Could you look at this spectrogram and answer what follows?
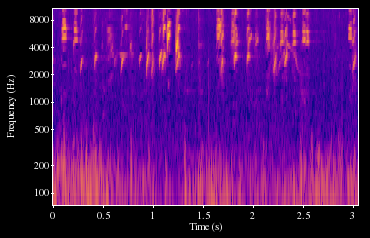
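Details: European goldfinch song used to train pet goldfinches: rapid, liquid twittering of short chirps and trills, with a few buzzy rising notes, over steady low rumbling background noise.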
